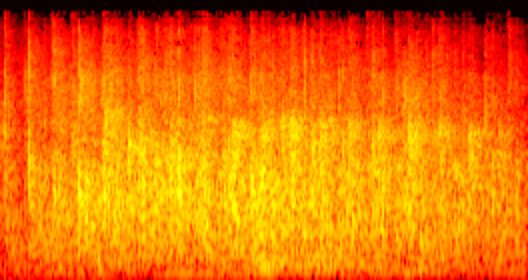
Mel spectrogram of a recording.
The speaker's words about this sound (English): How many Democrats in this room just clap your hands?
